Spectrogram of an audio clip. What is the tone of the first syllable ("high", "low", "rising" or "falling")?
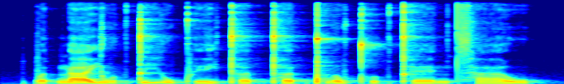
low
